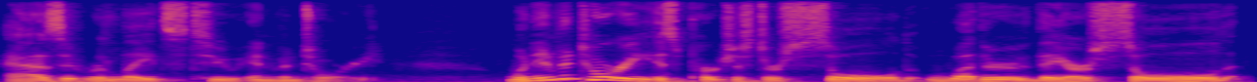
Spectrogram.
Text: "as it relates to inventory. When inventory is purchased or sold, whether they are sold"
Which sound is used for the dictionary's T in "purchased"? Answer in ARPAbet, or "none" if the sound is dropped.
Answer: T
